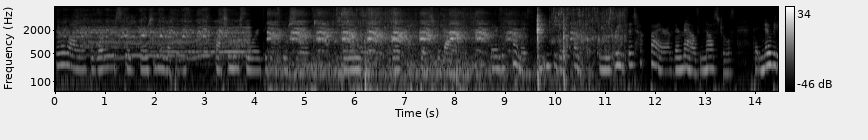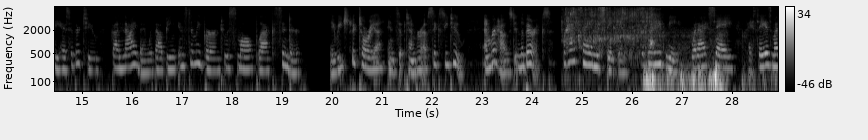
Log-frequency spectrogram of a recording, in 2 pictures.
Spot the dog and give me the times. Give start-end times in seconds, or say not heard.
not heard.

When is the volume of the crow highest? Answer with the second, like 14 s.
28 s.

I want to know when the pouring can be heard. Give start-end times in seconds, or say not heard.
5.5-7.0, 9.8-11.4, 24.6-26.6.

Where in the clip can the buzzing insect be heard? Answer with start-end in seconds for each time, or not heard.
not heard.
